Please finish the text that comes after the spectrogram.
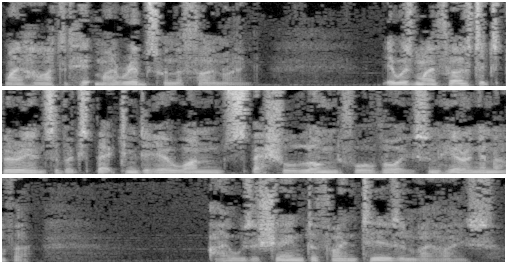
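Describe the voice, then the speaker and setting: Low-voiced anxious lovesick young man. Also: moderate pace, a little mellow, breathy edge, no echo. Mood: confiding, brooding. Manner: earnest, apologetic, confiding. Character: anxious, lovesick young man narrating his own story. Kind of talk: radio drama acting and first-person narration.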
